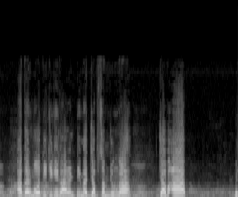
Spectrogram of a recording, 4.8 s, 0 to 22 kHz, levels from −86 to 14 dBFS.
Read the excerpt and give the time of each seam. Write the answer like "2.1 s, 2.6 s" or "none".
none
